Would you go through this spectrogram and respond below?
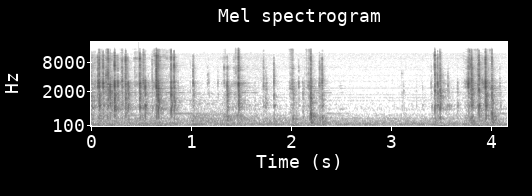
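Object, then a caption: Plastic computer keyboard. Fingertips tap the keys of a dark plastic computer keyboard in slow typing with pauses. Short, bright clicks centred around 2.6 kHz come in quick bursts separated by quiet gaps, and each stops almost instantly with no ring.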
